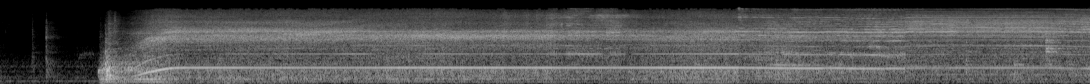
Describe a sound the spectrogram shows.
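A table saw motor starts up and runs with a steady whine.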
